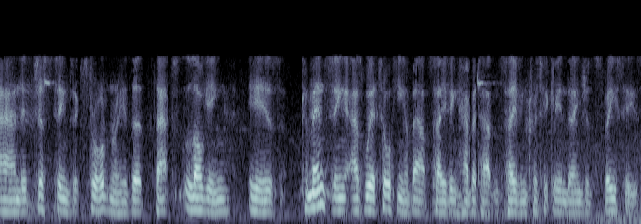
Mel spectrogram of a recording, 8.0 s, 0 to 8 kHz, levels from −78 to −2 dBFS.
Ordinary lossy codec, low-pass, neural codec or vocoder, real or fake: AAC, 16 kbps; 7.2 kHz; none; real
